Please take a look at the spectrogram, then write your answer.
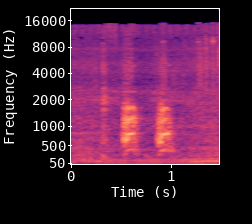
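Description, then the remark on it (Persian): Two short, sharp barks in quick succession from a dog shut inside a car, looking out the window, over a steady low rumble like an idling engine. “سگ از پشت پنجره به نوری نگاه میکنه.”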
